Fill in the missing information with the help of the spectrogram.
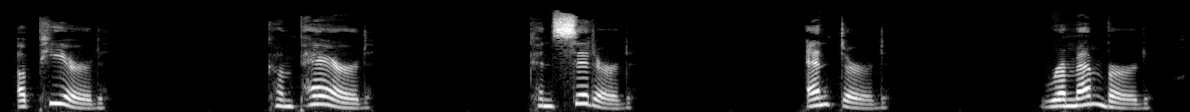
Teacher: e d is pronounced like d with no extra syllable after verbs ending with an r sound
